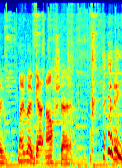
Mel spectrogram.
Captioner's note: people laughing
